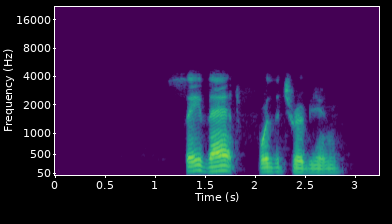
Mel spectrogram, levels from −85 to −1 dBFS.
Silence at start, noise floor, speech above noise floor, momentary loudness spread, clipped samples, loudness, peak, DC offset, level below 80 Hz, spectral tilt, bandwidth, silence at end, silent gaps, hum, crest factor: 1.3 s; -85 dBFS; 63 dB; 11 LU; under 0.1%; -23 LUFS; -4 dBFS; under 0.1%; -56 dBFS; -5 dB/octave; 4.6 kHz; 0.4 s; none; none; 22 dB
